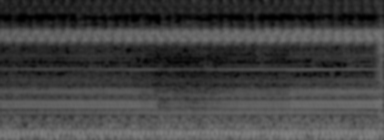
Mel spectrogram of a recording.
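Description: Live feeder insects chirp from inside a freshly opened package, a steady, shrill, continuous trilling held at an even, fairly quiet level throughout, no talking.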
